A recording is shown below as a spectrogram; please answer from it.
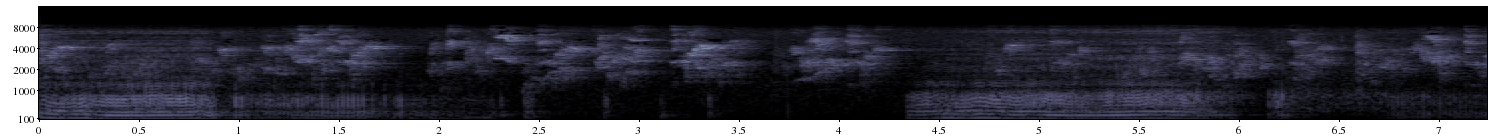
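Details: Six-month-old English Bulldog sleeping through noisy birds: two coarse, buzzing snores at the start and near the end, with lively bird chirping and twittering dominating the quieter middle.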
